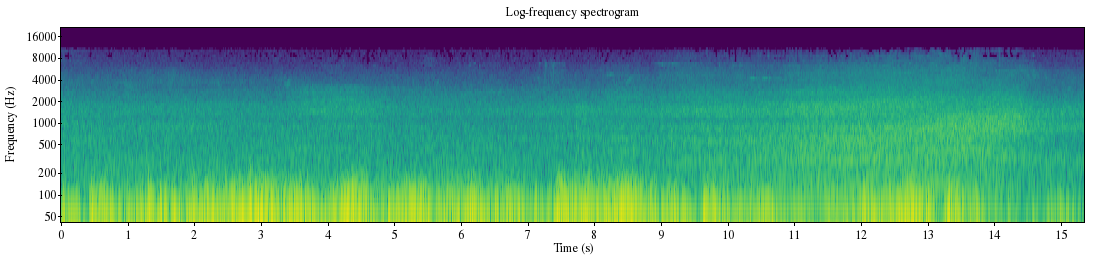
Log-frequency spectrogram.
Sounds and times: cars 8.7 - 15.3

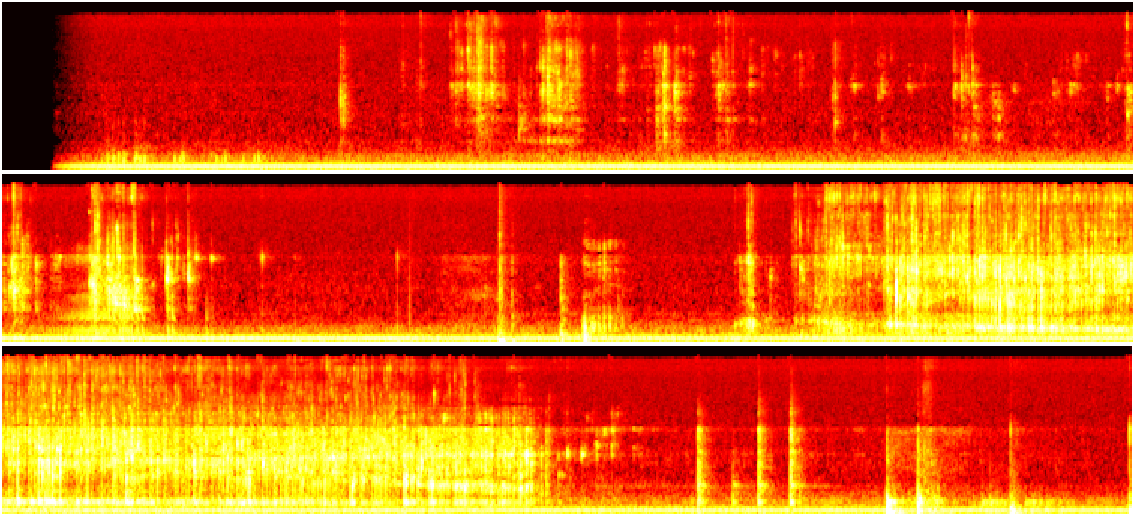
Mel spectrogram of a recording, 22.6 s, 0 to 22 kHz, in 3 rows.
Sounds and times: water being poured out of and into a bottle 3.0 - 9.0
water being poured out of and into a bottle 12.5 - 19.1

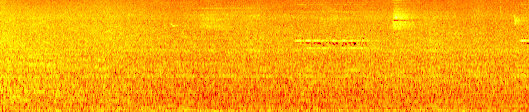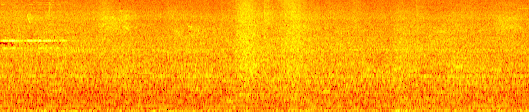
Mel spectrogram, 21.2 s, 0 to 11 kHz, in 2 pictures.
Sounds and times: traffic 0.0 - 21.1
hotel activity 5.6 - 21.1

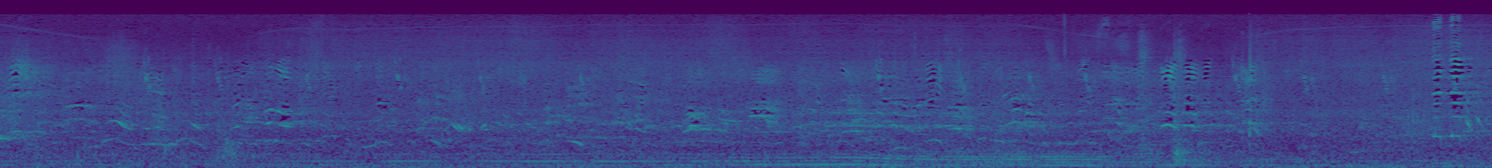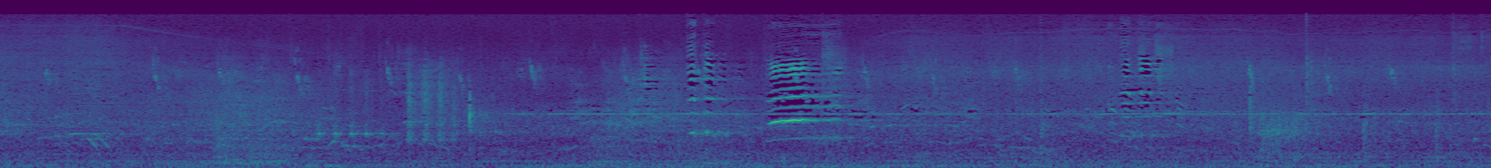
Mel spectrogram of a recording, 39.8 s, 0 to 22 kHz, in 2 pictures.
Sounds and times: kids playing in rubble 0.0 - 39.7

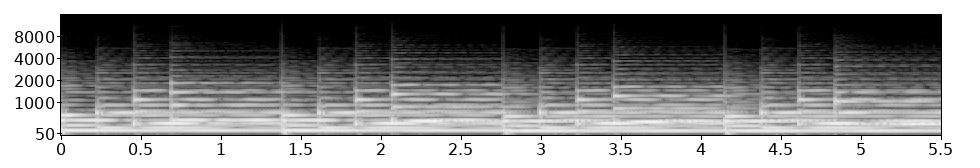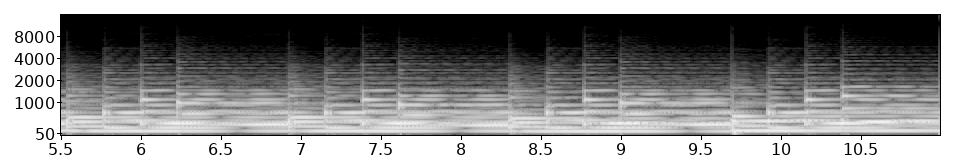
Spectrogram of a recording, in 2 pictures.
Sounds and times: cutscene music 0.0 - 10.9

